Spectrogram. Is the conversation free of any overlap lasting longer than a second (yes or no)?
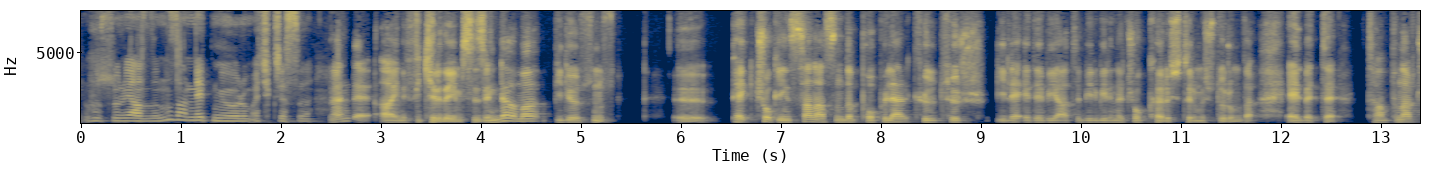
yes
